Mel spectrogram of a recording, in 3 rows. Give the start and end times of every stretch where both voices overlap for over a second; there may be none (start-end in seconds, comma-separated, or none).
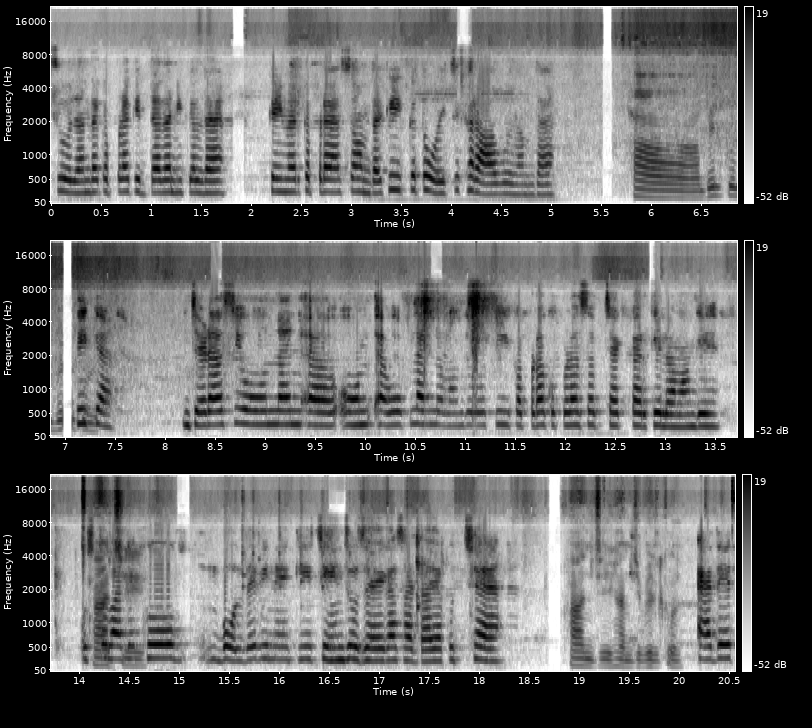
none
